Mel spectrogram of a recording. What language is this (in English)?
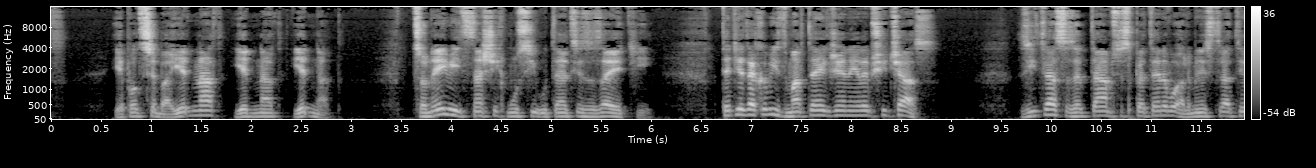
Czech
